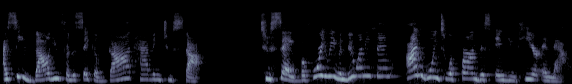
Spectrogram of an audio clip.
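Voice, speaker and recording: Emphatic young woman, husky and high. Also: sing-song, moderate pace. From Cameroon. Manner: emphatic, repeats words for stress. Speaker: podcast guest, entrepreneur. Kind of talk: casual faith-based conversation.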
